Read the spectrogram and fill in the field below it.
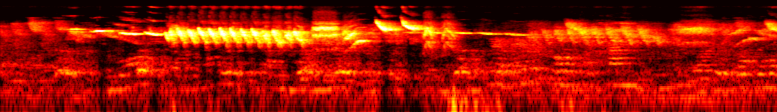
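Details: Young, promising male Lined Seedeater finishing its moult, singing high thin whistles that slide into a fast buzzy trill repeated rapidly, then further whistled notes and trills; faint voices and low background noise underneath.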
